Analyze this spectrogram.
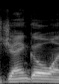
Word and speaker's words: Django: confused the D is silent this is this is Django Unchained this is um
